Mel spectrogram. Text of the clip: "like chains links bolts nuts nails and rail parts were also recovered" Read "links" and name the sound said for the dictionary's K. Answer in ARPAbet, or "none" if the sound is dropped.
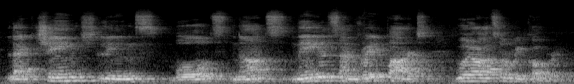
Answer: none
